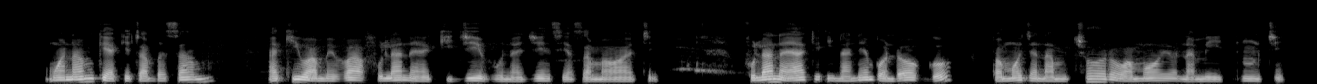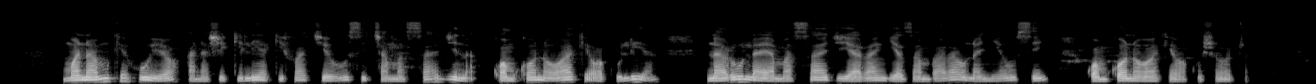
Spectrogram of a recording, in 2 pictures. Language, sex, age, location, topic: Swahili, male, 25-35, Kisii, health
